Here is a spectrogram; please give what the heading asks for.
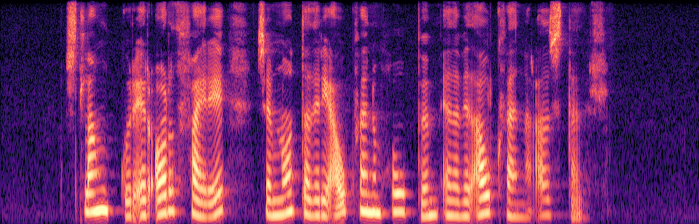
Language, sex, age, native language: Icelandic, female, 40-49, Icelandic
